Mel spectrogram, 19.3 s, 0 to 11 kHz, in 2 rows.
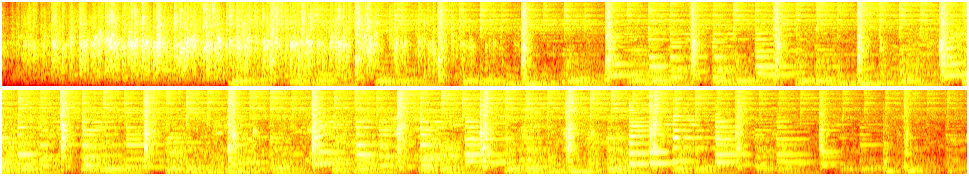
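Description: A live jazz piano trio plays an upbeat instrumental groove with a steady walking bass and crisp drums, following a brief burst of crowd noise and applause, the audience audible beneath. The piece is an instrumental cover of a pop song, recorded in 1965.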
